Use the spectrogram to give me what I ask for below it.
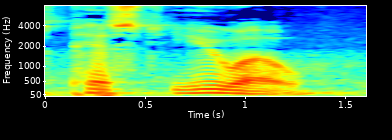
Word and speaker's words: pisteuo: In John 14:12, the Greek word behind the English word believe is pisteuo, translated as pisteuo and phonetically phonetically pronounced as pisteuo.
